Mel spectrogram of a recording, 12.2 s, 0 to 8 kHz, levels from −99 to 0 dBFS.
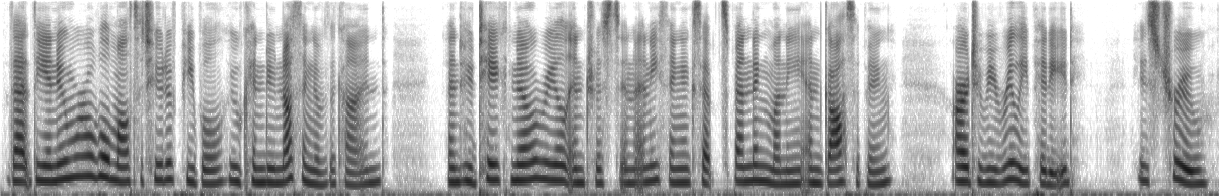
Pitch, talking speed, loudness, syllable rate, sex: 225 Hz, 160 wpm, -19 LUFS, 5.2 syllables/s, female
